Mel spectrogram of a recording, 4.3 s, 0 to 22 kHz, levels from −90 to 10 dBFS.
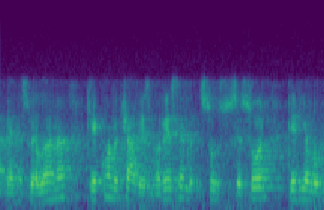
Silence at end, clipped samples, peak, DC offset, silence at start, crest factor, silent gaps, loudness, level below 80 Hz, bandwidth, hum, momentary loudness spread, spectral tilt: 0 s; under 0.1%; -4 dBFS; under 0.1%; 0 s; 18 dB; none; -23 LUFS; -58 dBFS; 5.8 kHz; none; 7 LU; -6.5 dB/octave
